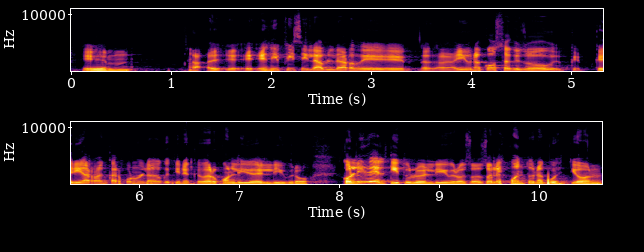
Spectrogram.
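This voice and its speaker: A man talks with lively intonation at a fairly high pitch. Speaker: author and political activist. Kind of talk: book presentation talk. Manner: fast; halting, many fillers and restarts.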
